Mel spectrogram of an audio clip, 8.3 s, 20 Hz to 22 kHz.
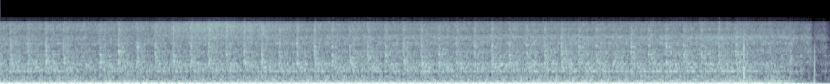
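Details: Renault 12 estate engine: irregular tapping of about three beats a second over a low, rough idle; unidentified engine noise, cause unclear.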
